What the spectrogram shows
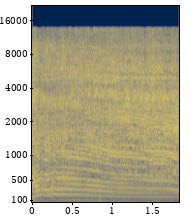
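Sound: loud fart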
